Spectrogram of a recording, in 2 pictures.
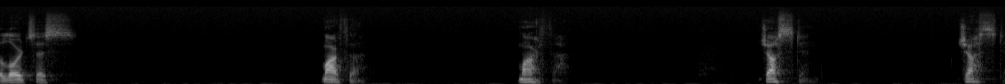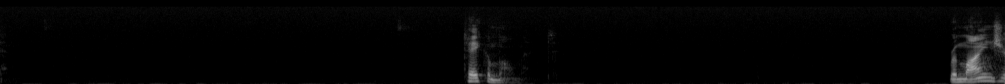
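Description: A man speaks slowly and deliberately through a microphone, with long pauses between short phrases.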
